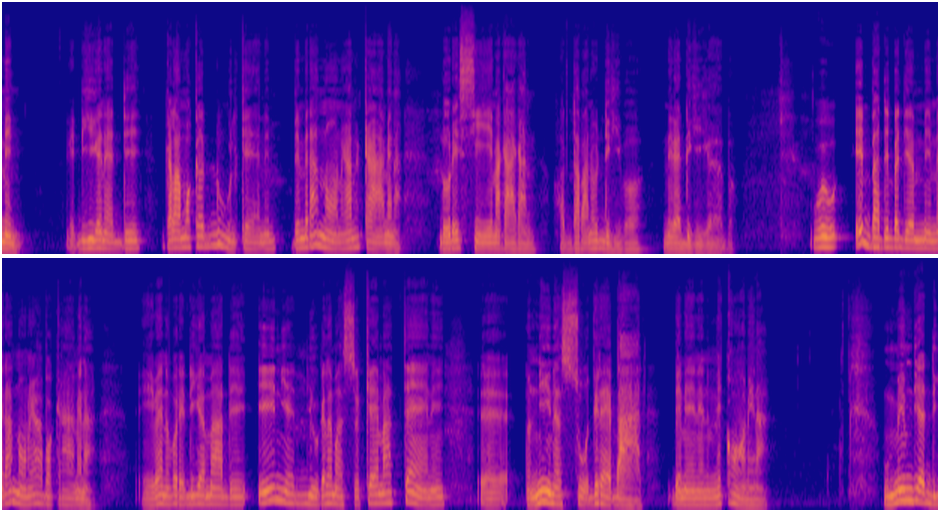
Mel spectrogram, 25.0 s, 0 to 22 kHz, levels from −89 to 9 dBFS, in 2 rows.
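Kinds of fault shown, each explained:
Gap between stream segments: The speech stops dead for a few milliseconds, with hard edges, then carries on. Nothing is lost. Silence is added where two segments' timestamps fail to meet. Holes fall at 0.70, 10.69, 14.70 and 22.74 s, 3 to 14 ms long, matching 2-second segment boundaries.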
